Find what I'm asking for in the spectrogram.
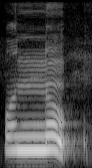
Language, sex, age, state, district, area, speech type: Malayalam, female, 45-60, Kerala, Wayanad, rural, read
